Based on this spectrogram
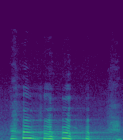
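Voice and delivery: high, burst-out laugh; delighted laugh. Real, not acted. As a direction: laugh out loud at the joy of it. Laughing at the draft story.

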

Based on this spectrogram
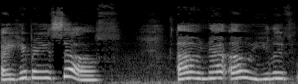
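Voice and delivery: put-on Scarlett Johansson in a high, shaky-at-best British accent; bad British accent. Podcaster mimicking Scarlett's questions for the co-host, not-great British accent. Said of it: "kind of not great British accent".

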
